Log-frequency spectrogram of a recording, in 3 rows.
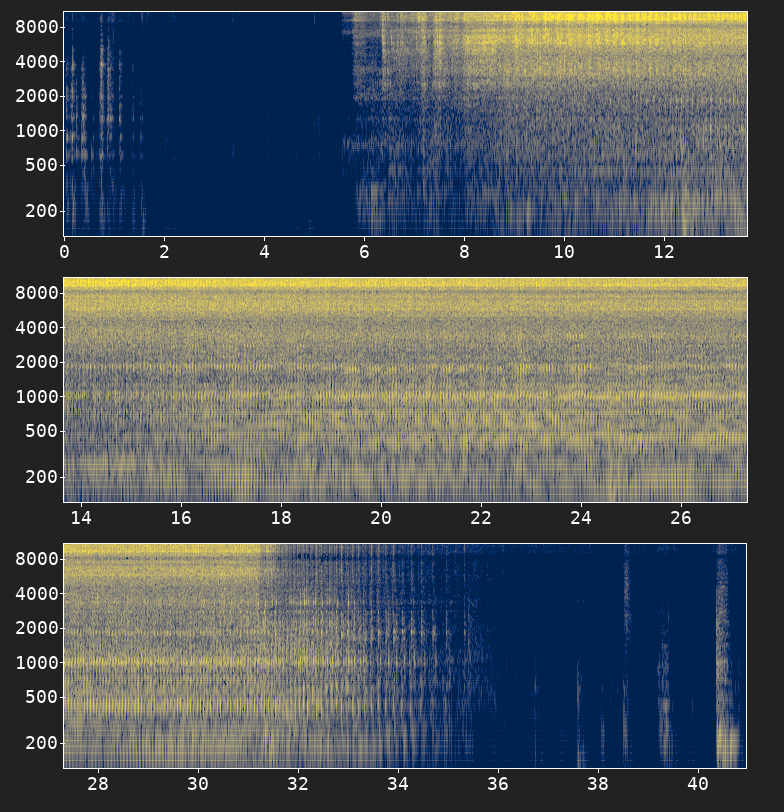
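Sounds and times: steam hissing: 0:05.7 - 0:17.8
model steam engine running: 0:06.6 - 0:35.0.

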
